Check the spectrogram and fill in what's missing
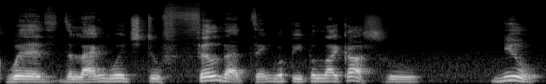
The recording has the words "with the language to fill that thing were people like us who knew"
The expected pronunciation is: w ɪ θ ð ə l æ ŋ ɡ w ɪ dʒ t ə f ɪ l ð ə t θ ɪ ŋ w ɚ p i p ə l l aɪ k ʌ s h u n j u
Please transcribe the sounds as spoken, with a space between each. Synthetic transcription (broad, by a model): w ɪ ð ə l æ ŋ ɡ w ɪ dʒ t ə f ɪ l ð ə t θ ɪ ŋ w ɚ p i p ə l l aɪ k ʌ s h u n j u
